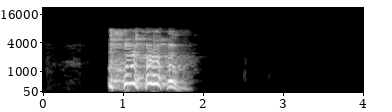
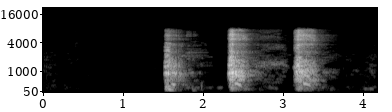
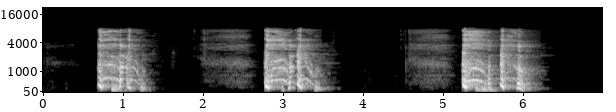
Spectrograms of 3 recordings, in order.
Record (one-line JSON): {"cough_length": "4.0 s", "cough_amplitude": 28952, "cough_signal_mean_std_ratio": 0.36, "exhalation_length": "4.2 s", "exhalation_amplitude": 11782, "exhalation_signal_mean_std_ratio": 0.29, "three_cough_length": "7.0 s", "three_cough_amplitude": 26272, "three_cough_signal_mean_std_ratio": 0.38, "survey_phase": "beta (2021-08-13 to 2022-03-07)", "age": "45-64", "gender": "Male", "wearing_mask": "No", "symptom_none": true, "smoker_status": "Never smoked", "respiratory_condition_asthma": true, "respiratory_condition_other": false, "recruitment_source": "REACT", "submission_delay": "2 days", "covid_test_result": "Negative", "covid_test_method": "RT-qPCR"}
